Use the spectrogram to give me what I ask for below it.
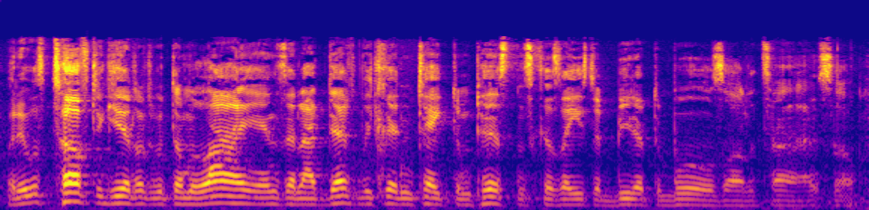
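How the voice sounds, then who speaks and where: A man's voice: fairly low pitch, steady tone, fairly quick, darkish tone, slight background noise. Laid-back slangy male podcast host. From Midwest US (born Chicago, raised Michigan). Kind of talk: casual interview podcast.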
